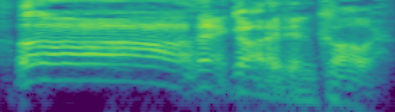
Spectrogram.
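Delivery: sudden high cry of relief, then dropping back; relieved exclamation. Pretend. Mock relief, a man imagining life after not texting his ex. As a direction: blurt out relief like a man who dodged a bullet. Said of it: "you're gonna be like".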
